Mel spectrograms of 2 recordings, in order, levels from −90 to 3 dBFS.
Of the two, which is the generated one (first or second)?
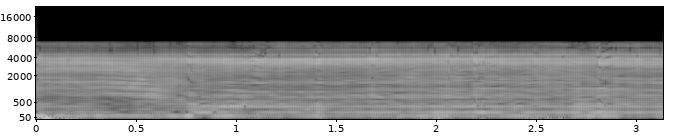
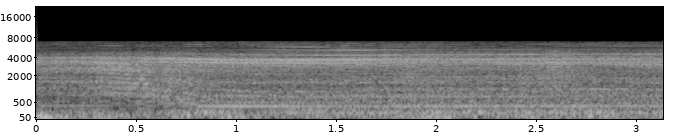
first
